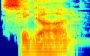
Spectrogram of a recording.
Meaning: a cigar (tobacco rolled and wrapped with an outer covering of tobacco leaves, intended to be smoked)
- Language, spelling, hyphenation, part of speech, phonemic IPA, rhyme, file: Norwegian Bokmål, sigar, si‧gar, noun, /sɪˈɡɑːr/, -ɑːr, Nb-sigar.ogg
